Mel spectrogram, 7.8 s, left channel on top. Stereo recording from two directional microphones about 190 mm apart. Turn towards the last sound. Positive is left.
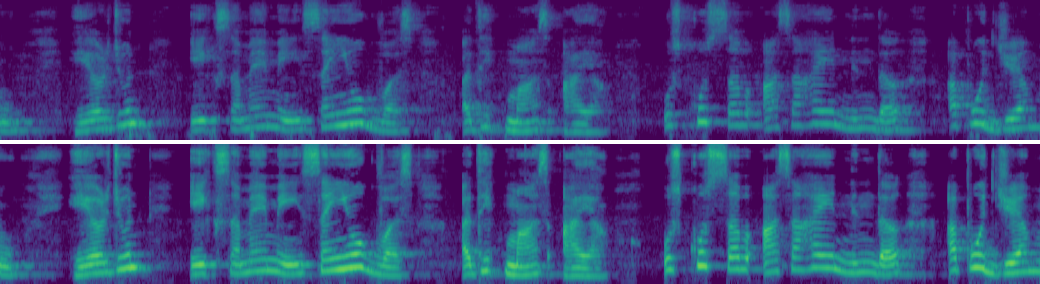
turn(degrees=-50)  # may be behind; listen again after turning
